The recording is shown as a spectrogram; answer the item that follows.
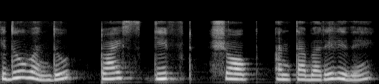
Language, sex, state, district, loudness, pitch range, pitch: Kannada, female, Karnataka, Bidar, -17 LUFS, 235-270 Hz, 255 Hz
